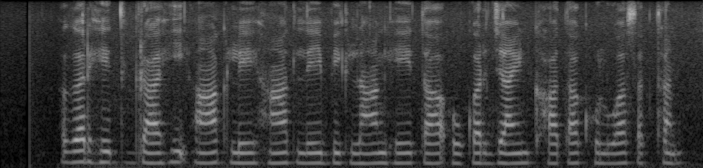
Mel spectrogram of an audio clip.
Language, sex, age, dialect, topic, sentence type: Chhattisgarhi, female, 36-40, Eastern, banking, question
